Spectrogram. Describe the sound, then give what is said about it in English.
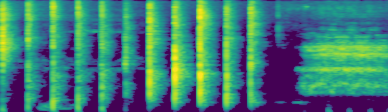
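Hand claps standing in for a studio audience cheering: a run of crisp, evenly spaced single claps at a brisk, steady rhythm, followed by a brief buzzing sound. “That's my imaginary live studio audience going crazy for the NBA being back.”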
